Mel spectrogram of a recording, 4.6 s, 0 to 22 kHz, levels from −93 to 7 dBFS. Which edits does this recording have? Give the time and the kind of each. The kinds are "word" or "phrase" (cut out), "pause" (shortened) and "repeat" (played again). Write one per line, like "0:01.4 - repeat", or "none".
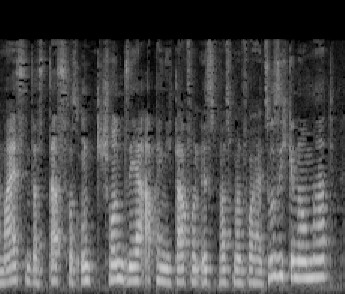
0:01.3 - word

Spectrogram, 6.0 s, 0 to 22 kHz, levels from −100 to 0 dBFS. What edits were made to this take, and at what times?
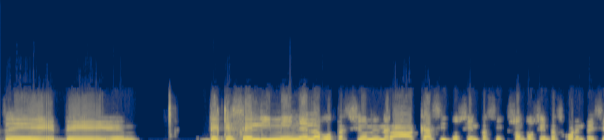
0:03.9 - word

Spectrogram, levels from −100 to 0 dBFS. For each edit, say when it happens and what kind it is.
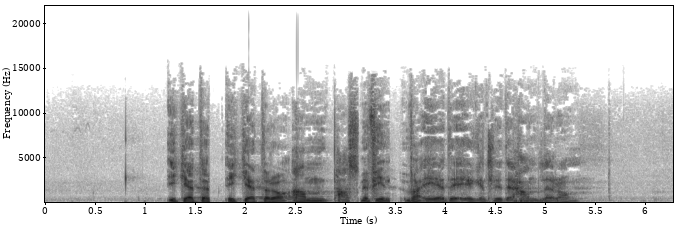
0:01.7 - word
0:03.1 - word
0:03.4 - word

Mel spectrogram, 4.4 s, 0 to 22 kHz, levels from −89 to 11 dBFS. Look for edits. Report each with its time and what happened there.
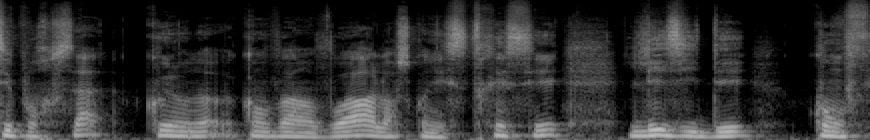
none

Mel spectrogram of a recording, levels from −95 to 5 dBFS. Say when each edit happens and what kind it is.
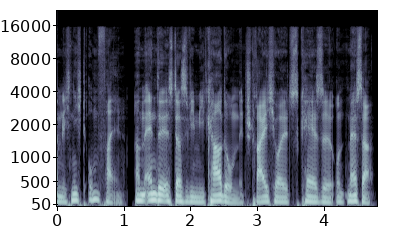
0:01.0 - pause

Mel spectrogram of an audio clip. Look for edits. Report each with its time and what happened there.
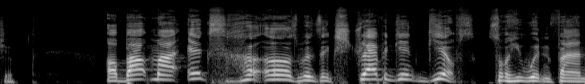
0:04.8 - pause

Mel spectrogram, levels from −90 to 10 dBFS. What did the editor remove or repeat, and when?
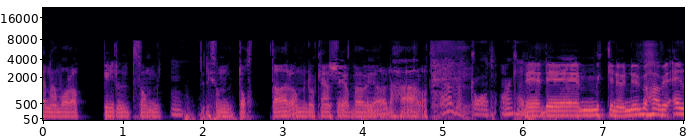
none

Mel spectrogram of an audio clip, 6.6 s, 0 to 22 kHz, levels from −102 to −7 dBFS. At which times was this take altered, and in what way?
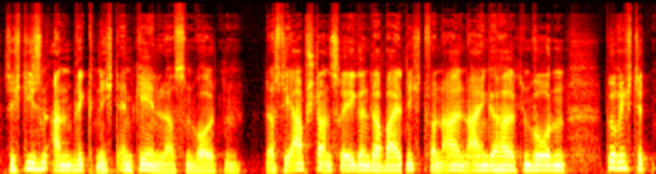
0:04.0 - word

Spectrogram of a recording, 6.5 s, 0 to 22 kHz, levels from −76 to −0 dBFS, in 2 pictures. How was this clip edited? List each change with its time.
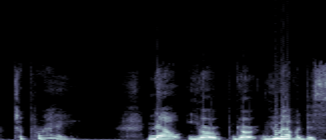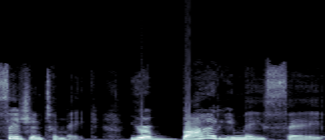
none

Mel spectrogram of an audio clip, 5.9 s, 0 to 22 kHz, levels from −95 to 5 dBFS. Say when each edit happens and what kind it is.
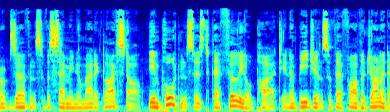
0:02.2 - pause
0:03.2 - word

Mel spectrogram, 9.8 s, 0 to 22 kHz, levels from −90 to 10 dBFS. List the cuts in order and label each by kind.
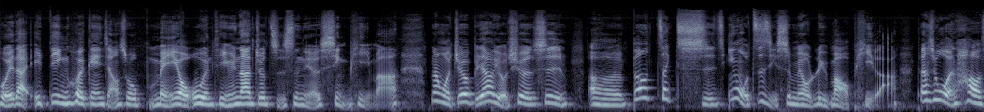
0:05.8 - pause

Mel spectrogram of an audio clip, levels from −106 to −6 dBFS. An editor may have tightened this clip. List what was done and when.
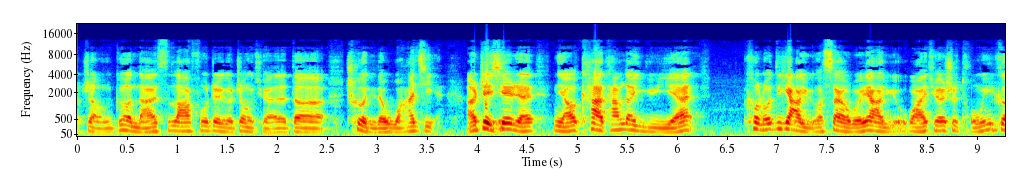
none

